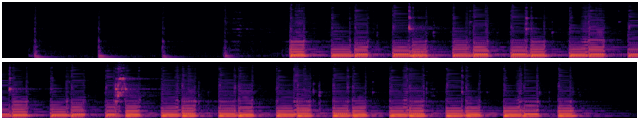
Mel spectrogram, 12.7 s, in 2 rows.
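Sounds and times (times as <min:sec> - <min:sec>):
blues rock guitar in open tunings: 0:02.9 - 0:12.2.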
